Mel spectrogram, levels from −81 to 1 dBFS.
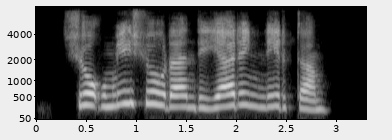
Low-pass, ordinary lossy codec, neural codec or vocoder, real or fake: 7.2 kHz; Opus, 64 kbps; codec, 16 kHz, 0.8 kbps, ZipCodec; fake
